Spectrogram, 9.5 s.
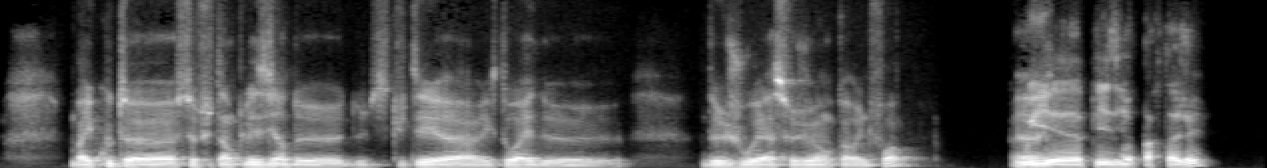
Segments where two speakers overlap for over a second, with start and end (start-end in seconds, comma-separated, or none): none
